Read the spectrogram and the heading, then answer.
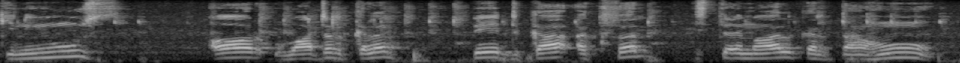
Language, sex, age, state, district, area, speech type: Urdu, male, 60+, Bihar, Madhubani, rural, spontaneous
